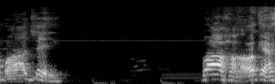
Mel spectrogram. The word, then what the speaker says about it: Baja: Well, how do you pronounce that? The area I was saying earlier when I called it Baji. The area that I call Baji. Baja.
